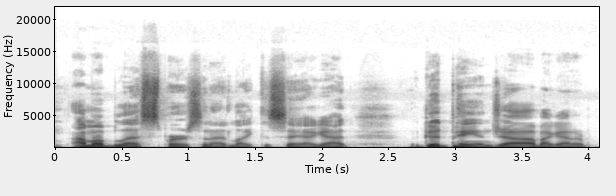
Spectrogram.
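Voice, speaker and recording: A man with a fairly low voice hosts a casual interview in an earnest, friendly way. His sound is dry and close-miked. He chats openly and plugs his own channel now and then. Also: normal speed, dry recording. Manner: earnest, friendly, self-promoting. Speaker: interviewer, gaming content creator.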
